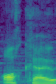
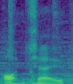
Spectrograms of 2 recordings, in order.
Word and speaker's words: Ocho: Now it's called Ocho, it's a bit of an odd name, it's not Ocho, it is pronounced Ocho because Ocho in Spanish means 8, and this lure has 8 sides.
